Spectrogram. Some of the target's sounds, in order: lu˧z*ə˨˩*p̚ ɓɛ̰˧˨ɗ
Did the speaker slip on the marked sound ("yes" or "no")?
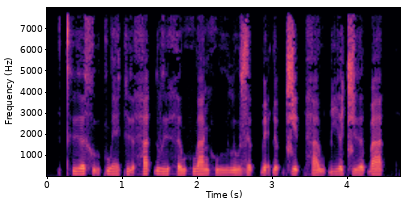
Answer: no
